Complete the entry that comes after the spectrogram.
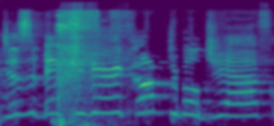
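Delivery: high, fast fake-innocent contestant; high mock-sweet contestant answer. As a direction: play coy and nervous to the host. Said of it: "you'd be doing that like".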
